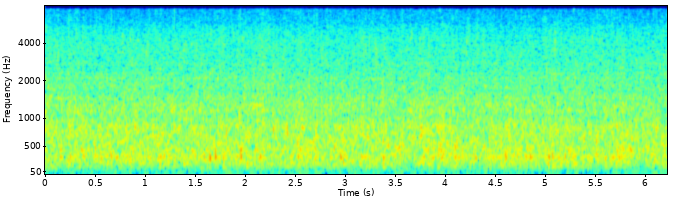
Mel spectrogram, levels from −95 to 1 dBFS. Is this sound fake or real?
real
